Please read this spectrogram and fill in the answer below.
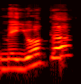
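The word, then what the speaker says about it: Mallorca: I can eat away oh there's there's my pronunciation t Maya is that how you say it mayoka really ah thank you mayoka ah thank you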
